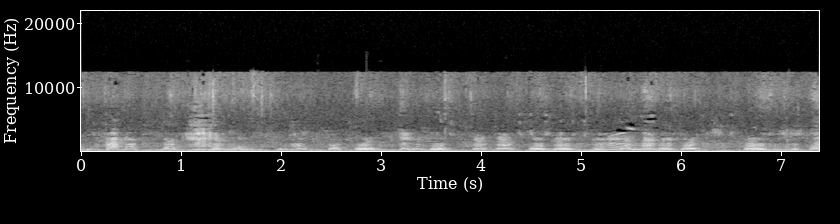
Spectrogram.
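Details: Tibetan Mastiff fighting a wolf; continuous harsh barking and growling, overlapping barks in rapid clusters with no pause.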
